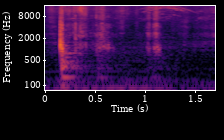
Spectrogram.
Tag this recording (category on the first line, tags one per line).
Sound effects > Other mechanisms, engines, machines
perc
boom
sfx
metal
foley
percussion
rustle
bang
bop
oneshot
tink
fx
shop
sound
crackle
bam
strike
wood
little
thud
tools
